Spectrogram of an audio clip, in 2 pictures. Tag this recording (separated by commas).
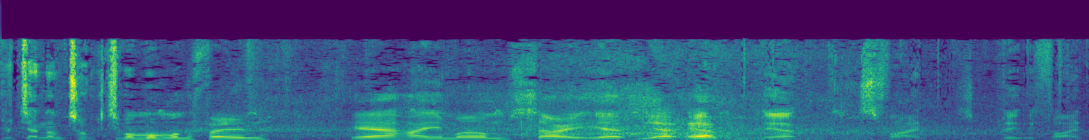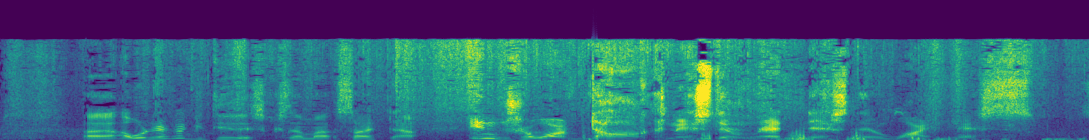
Speech, outside, urban or man-made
